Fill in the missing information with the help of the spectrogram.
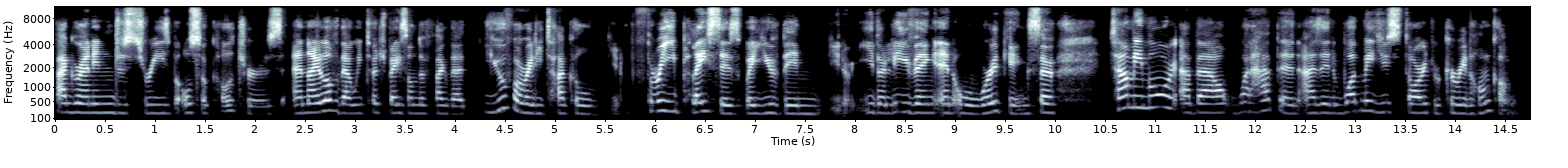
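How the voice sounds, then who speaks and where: A woman's voice: mid-range voice, moderate pace, a bit bright. A woman hosting a career podcast, upbeat and welcoming as she interviews a guest. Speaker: podcast host. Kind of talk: casual interview chat.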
